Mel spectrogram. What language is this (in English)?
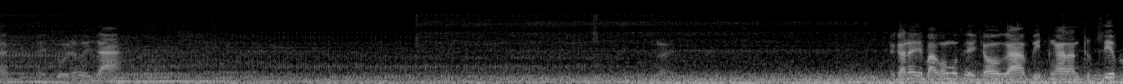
Vietnamese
